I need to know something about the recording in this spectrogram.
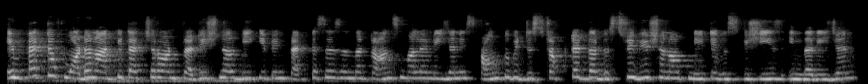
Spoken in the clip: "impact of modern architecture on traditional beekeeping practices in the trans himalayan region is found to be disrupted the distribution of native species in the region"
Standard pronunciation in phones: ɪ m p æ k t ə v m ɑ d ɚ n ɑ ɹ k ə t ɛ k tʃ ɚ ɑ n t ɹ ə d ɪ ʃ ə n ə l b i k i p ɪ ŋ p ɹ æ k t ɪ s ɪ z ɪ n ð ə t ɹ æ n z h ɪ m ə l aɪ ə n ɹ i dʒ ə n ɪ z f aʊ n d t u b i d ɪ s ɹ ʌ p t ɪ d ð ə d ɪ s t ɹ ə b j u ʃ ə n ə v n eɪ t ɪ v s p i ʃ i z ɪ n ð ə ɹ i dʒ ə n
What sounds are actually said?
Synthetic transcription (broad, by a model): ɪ m p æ k t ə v m ɑ d ɚ n ɑ ɹ k ə t ɛ k tʃ ɚ ɑ n t ɹ ə d ɪ ʃ ə n ə l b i k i p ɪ ŋ p ɹ æ k t ɪ s ɪ z ɪ n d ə t ɹ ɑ n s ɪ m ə l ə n ɹ i dʒ ə n ɪ z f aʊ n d t u b i d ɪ s ɹ ʌ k t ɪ d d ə d ɪ s t ɹ ə b j u ʃ ə n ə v n eɪ t ɪ v s p i ʃ i z ɪ n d ə ɹ i dʒ ə n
